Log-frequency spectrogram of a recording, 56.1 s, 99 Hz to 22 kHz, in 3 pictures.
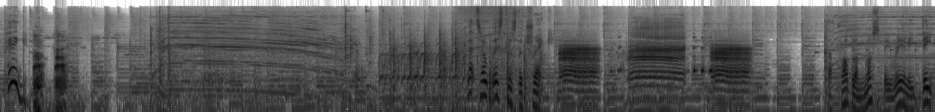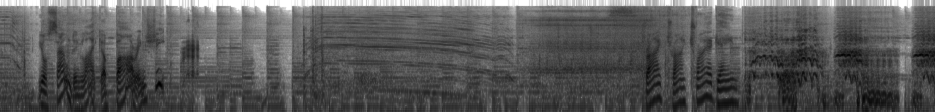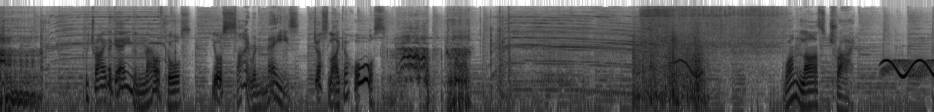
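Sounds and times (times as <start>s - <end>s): background music: 0.0s - 56.0s
siren bleating like a sheep: 11.2s - 12.0s, 12.6s - 15.0s
horse whinny from loudspeaker: 33.6s - 38.3s, 45.3s - 46.9s.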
